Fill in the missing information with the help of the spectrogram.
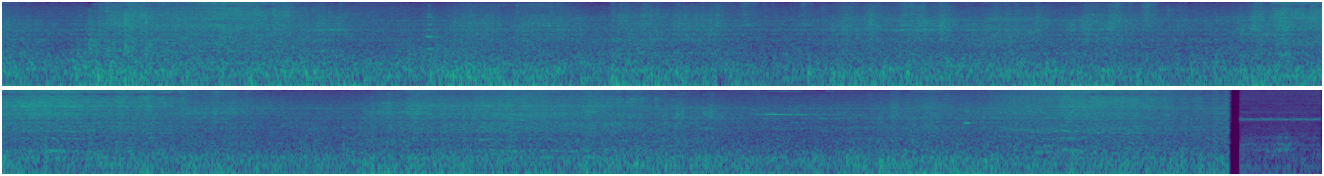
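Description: A long freight train of container wagons rolling past: a steady loud rumble of steel wheels on rail, with a brief wheel squeal about three-quarters of the way through. Near the end the sound cuts off suddenly to a much quieter steady high hum.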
